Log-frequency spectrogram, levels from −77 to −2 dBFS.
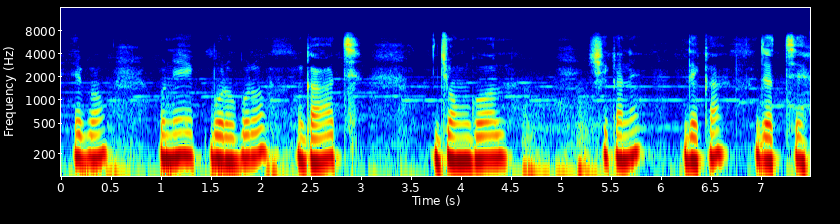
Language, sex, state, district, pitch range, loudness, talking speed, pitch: Bengali, male, Tripura, Unakoti, 110-175 Hz, -14 LUFS, 70 wpm, 165 Hz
